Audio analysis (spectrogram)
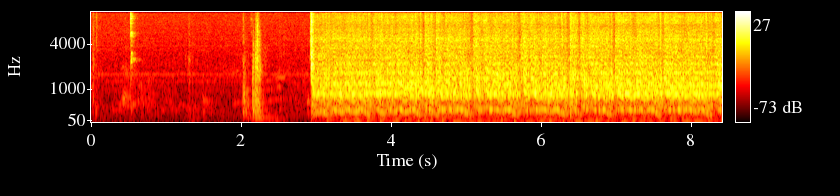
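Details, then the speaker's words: Mk1 VW Golf GLi Karmann cabriolet parked for 31 years: after a pause the starter spins the engine evenly at about four compressions a second, but it never catches. No fuel is coming out of any injection line. "nothing coming out of any of those injection lines so why is that I wonder"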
